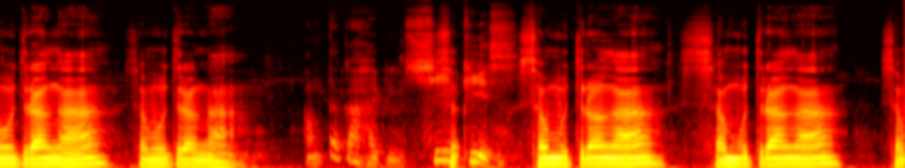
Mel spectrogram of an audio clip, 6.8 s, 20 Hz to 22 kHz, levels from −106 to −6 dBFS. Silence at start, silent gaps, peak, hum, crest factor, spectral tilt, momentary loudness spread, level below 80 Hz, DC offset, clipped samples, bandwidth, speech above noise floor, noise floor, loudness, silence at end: 0 s; none; -16 dBFS; none; 14 dB; -8.5 dB/octave; 20 LU; -62 dBFS; under 0.1%; under 0.1%; 11.5 kHz; 25 dB; -55 dBFS; -31 LUFS; 0 s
